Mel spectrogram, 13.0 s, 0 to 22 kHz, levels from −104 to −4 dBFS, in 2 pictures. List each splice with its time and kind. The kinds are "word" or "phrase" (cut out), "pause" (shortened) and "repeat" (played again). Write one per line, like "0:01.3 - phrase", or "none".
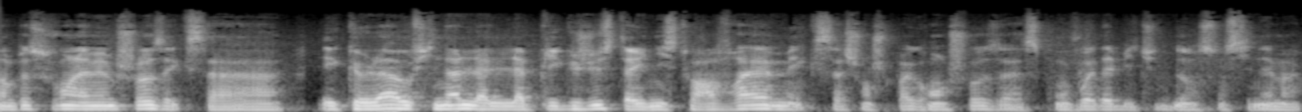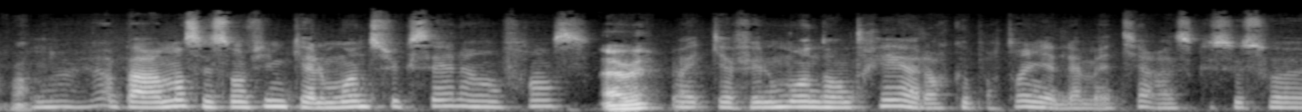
0:01.5 - pause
